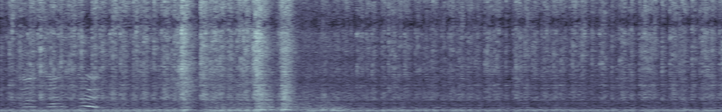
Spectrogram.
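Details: Harley-Davidson Shovelhead chopper just started cold on choke: deep loping V-twin holds a steady idle after a brief throttle blip, no knocks or misses; starts and sounds good.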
